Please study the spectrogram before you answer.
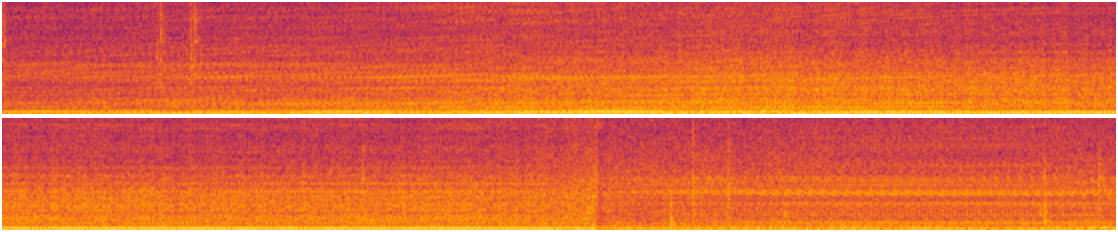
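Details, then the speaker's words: Suzuki Grand Vitara heater blower, test run of a newly installed replacement motor at first speed before the cover and insulation go back on: a steady low hum with a fast, uneven rattle; owner suspects the new motor, unconfirmed. "Я, конечно, сейчас соберу все это, кожух одену, там шумоизоляция, но с таким звуком он не должен работать. Не знаю, может я, конечно, гоню уже. По-моему, жесть так тарахтит."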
